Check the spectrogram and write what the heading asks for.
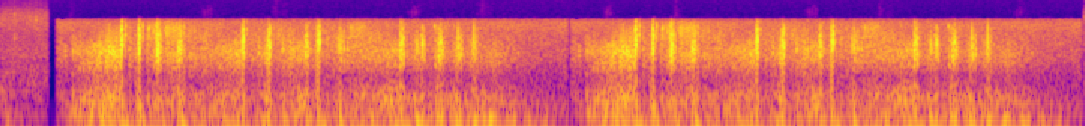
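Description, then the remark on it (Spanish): Multicoloured December fireworks exploding in a dense, continuous barrage, sharp bursts and crackles overlapping with deep booming rumbles, loud and sustained throughout with no voices. “Fuegos artificiales”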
